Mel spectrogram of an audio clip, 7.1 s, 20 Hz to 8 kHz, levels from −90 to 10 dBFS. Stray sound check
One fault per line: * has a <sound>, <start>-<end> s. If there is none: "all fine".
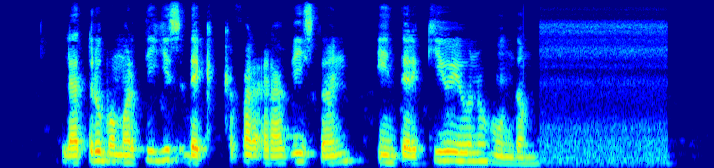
all fine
